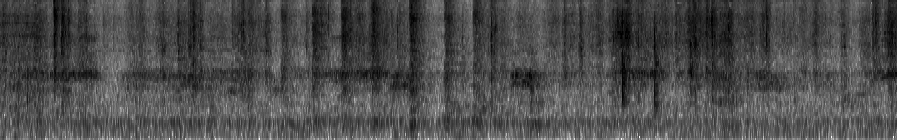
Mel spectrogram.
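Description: Stiff paper rustles and crinkles as it is folded.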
